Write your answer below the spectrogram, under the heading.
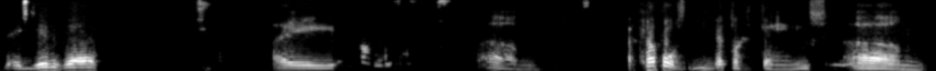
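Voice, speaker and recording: Deep raspy guy w/ thick west texas twang, folksy trainer talking on a dull lo-fi call. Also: warm tone, no echo. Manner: folksy, plain-spoken. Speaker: sales trainer. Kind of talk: informal training talk on a call. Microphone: phone or online call.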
